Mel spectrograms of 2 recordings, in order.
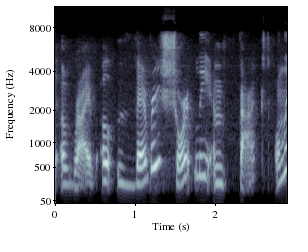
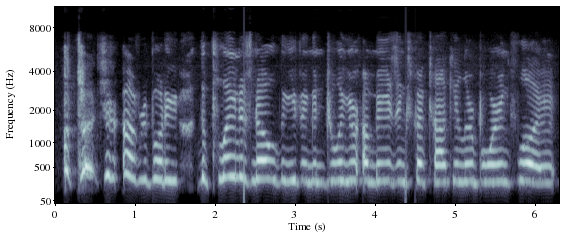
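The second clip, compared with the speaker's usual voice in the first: mock pilot announcement. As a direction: play the captain addressing passengers. Plays a plane announcer.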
